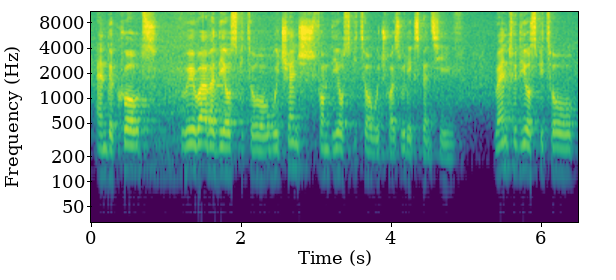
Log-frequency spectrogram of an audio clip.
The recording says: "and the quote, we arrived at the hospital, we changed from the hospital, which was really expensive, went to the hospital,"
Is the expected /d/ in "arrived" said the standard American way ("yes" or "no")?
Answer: no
